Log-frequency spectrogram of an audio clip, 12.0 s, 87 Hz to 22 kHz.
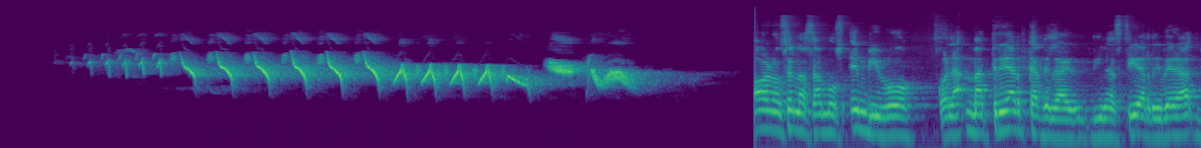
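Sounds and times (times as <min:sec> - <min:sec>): rise-and-fall chirps: 0:00.6 - 0:07.4.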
